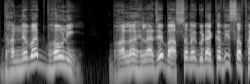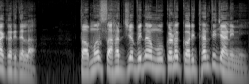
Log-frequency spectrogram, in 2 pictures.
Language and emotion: Odia, happy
